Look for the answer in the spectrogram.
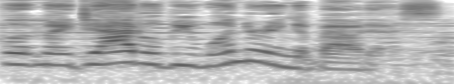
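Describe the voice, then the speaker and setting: A woman plays a young boy in an audio drama, with a high voice. He sounds trusting, hopeful and polite, with soft music behind him. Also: normal speed, creaky.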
